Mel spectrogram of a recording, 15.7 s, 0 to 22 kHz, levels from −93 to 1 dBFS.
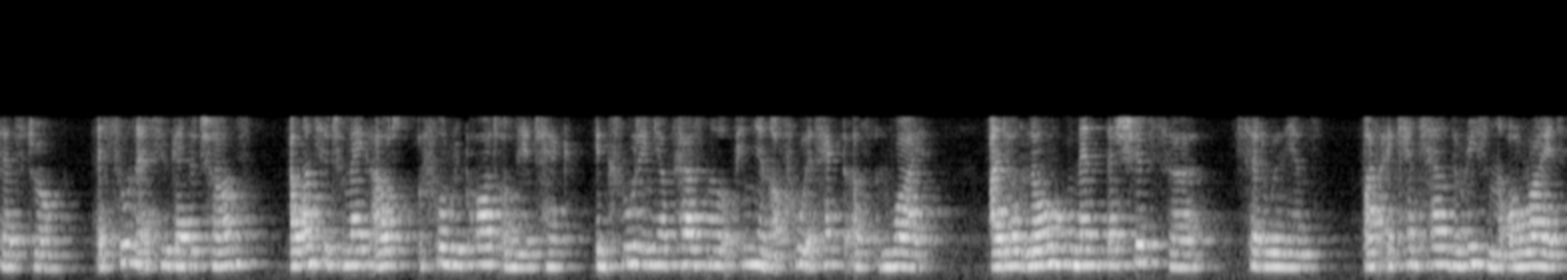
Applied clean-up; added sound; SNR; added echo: none; none; none; reverberation time 0.7 s.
